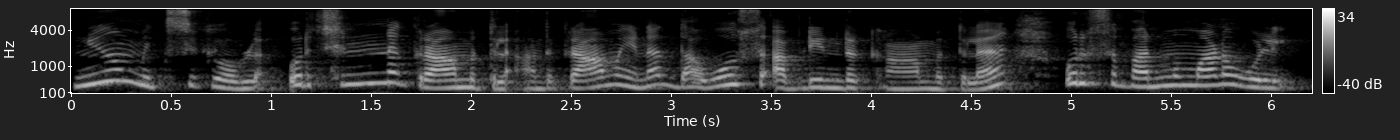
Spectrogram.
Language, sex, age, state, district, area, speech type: Tamil, female, 18-30, Tamil Nadu, Madurai, urban, spontaneous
